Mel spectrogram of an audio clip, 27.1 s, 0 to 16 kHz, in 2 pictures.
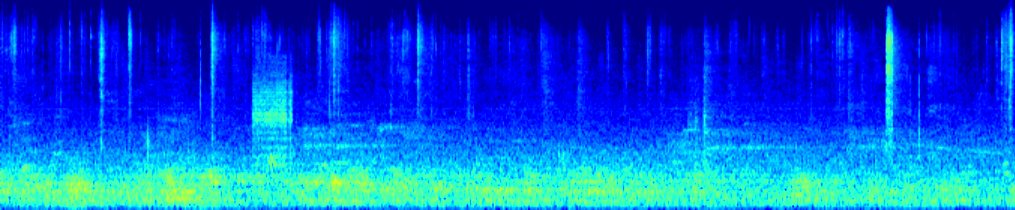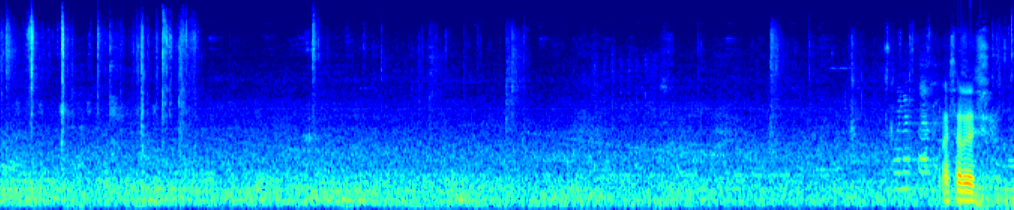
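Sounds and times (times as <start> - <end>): low outdoor background noise: 0.0 - 27.0.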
